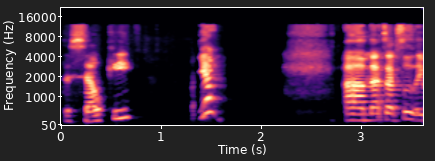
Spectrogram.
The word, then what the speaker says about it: Selkie: The Selkie.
